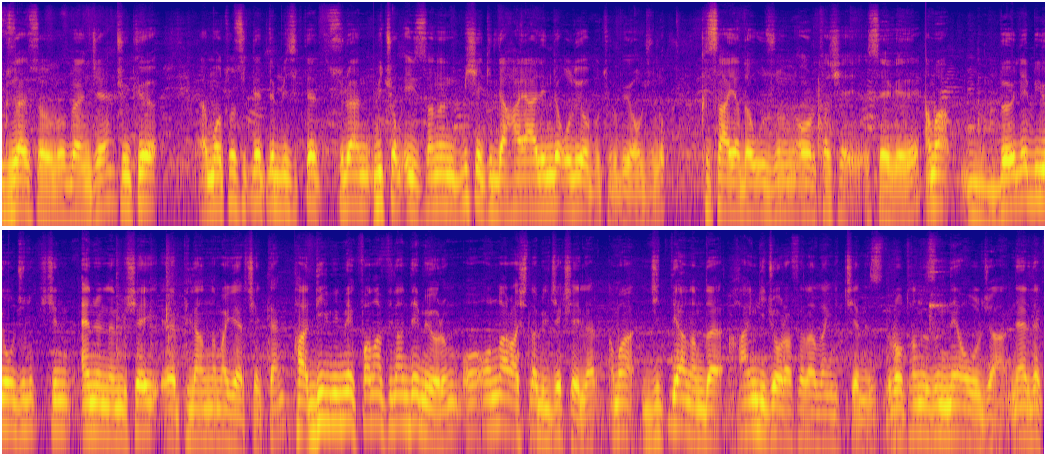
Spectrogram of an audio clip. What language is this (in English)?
Turkish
